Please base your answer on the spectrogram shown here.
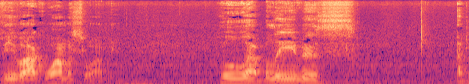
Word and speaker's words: Vivek Ramaswamy: So, Vivek Ramaswamy, I guess that's how his name is pronounced, Vivek Ramaswamy, who I believe is a man of Indian descent, whose parents were immigrants.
